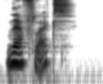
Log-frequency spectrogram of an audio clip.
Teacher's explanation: el caso que sea la vocal I después de una consonante haremos sonar la vocal I como si fuese una e de una manera muy suave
